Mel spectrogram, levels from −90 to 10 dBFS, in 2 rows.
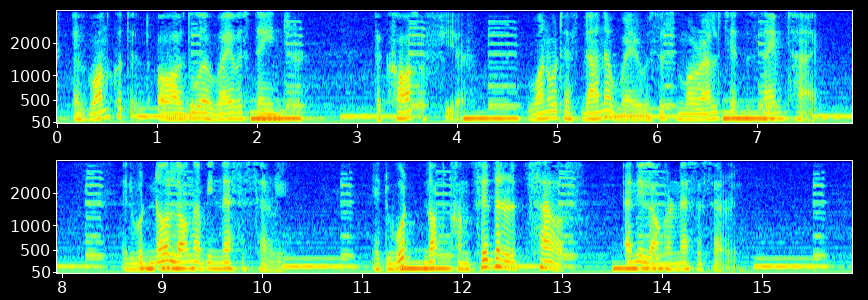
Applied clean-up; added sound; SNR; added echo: none; Electric guitar; 1 dB; none.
